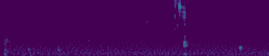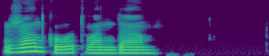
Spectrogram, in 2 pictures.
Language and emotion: Russian, sad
